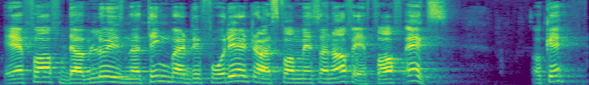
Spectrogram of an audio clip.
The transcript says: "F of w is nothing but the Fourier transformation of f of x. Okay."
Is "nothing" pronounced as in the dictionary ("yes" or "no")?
no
